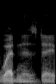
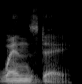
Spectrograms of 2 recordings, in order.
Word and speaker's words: Wednesday: Three, Wednesday, not wed day, but Wednesday.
